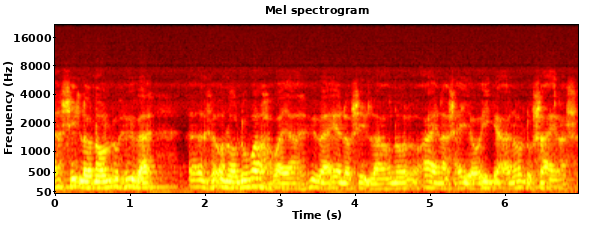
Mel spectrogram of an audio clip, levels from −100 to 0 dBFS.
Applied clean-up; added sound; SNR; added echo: none; none; none; reverberation time 0.2 s.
